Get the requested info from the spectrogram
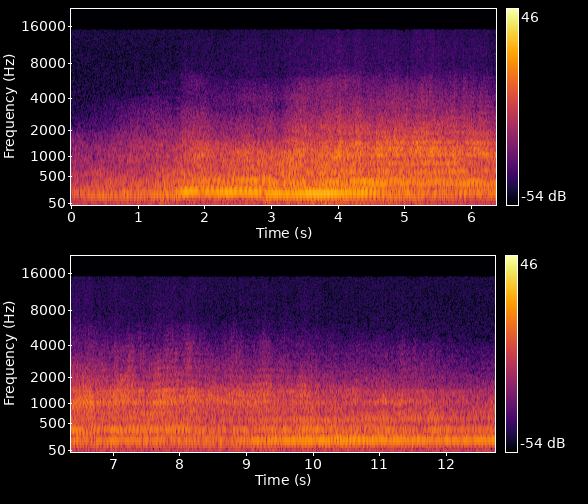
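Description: Engines of a pack of racing sedans running hard together at fairly steady pitch. The sound swells to its loudest about four seconds in and then holds steady.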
